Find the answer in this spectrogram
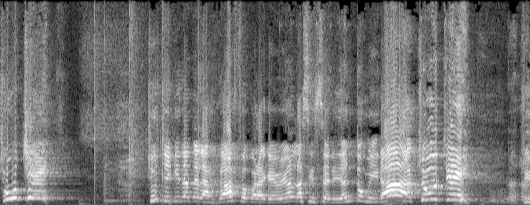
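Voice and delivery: mock high-pitched yelling. Retelling how they shouted at someone on the phone, retelling a yell at the phone. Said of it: "Y yo le gritaba al teléfono".

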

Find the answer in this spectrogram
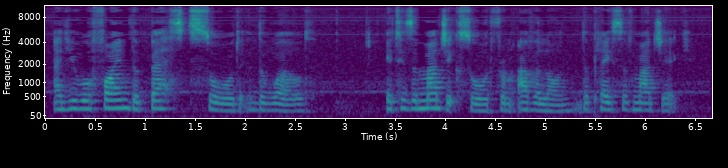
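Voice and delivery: ordinary delivery

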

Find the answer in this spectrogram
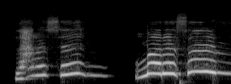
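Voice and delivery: eerie, very high shrieking wind voice. Reading a storm story aloud, voicing the wind in a shrieking wind voice. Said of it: "shrieked the wind".

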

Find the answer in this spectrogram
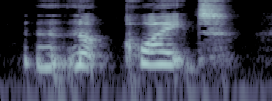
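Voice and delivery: stuttering voice. A girl answers an angry man's question, stammering. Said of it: "stammered Amy".

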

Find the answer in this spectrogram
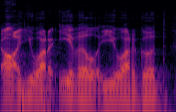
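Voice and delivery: put-on Russian accent. Gamer quoting someone's reaction to attacking Czechoslovakia, in a Russian accent. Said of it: "I don't know why I sound like I'm Russian".

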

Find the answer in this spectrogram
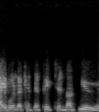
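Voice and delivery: put-on voice with an Italian accent. Retelling what a man said while drying a photo, imitating Marcello's Italian voice. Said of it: "he said in this Italian voice".

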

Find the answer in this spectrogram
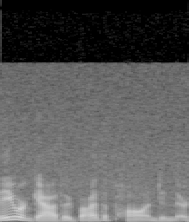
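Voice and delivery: ordinary delivery

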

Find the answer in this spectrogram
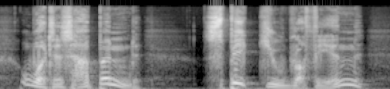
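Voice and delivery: loud, demanding, pressing outcry. Reading a story: an uncle confronts a sobbing boy, crying out. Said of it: "cried my uncle".

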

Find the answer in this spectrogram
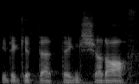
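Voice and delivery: very low, soft giant's mumble under the breath. Game narrator voices the giant as the mirror shimmers away, Ustova mumbling. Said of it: "you can hear them mumbling".

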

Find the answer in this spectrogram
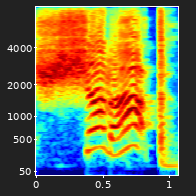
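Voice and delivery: sharp sudden shout.

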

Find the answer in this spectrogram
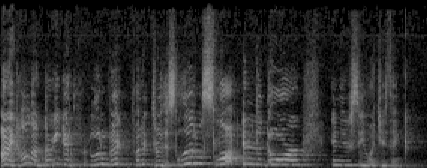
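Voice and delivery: high, soft, small little pig character voice. As one of the three little pigs, offer the wolf spaghetti in a put-on little pig voice.

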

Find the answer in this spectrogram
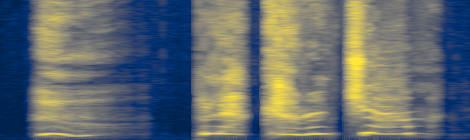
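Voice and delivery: very high, thrilled, excited cry. A girl looking for the right colour for her painting, an excited cry. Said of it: "Cried Treacle excitedly".

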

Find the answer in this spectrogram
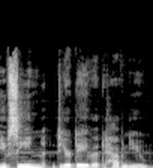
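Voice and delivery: plain

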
